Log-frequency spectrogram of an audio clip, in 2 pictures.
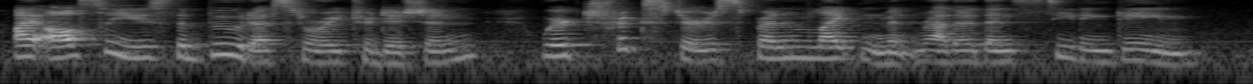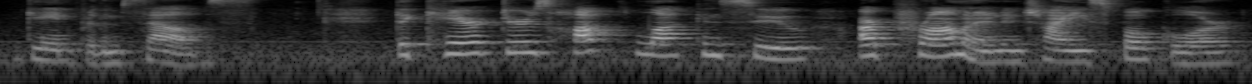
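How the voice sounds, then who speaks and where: A woman reading a children's story aloud with expressive, dramatic phrasing. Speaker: storybook reader. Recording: echoey room, faint low rumble.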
